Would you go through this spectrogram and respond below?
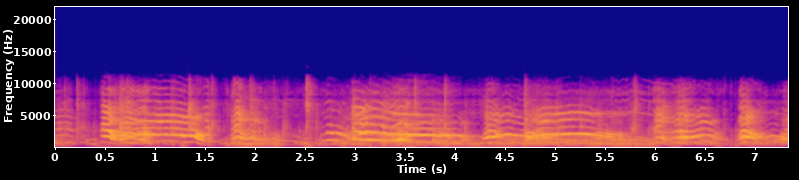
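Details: Hungry White Swiss Shepherd puppies, three weeks of age, calling for mother Cova to return and nurse; long high wails that hold and slide, from several pups together, in waves roughly every second or two.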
